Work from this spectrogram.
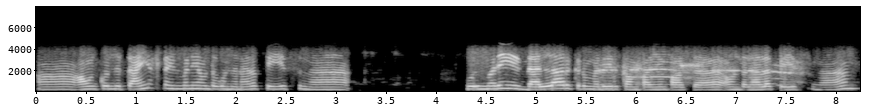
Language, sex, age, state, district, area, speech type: Tamil, female, 30-45, Tamil Nadu, Ariyalur, rural, conversation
